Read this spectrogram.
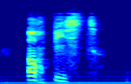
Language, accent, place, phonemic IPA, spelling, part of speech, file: French, France, Lyon, /ɔʁ.pist/, hors-piste, noun, LL-Q150 (fra)-hors-piste.wav
- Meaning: off-piste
